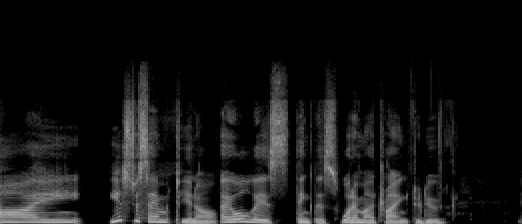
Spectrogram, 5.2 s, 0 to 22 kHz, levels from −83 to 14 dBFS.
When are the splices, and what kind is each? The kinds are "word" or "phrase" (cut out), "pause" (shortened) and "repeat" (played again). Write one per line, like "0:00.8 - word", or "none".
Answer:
0:00.9 - pause
0:01.8 - word
0:02.2 - word
0:03.1 - word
